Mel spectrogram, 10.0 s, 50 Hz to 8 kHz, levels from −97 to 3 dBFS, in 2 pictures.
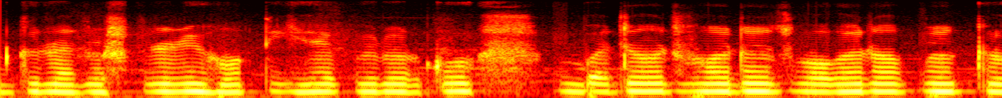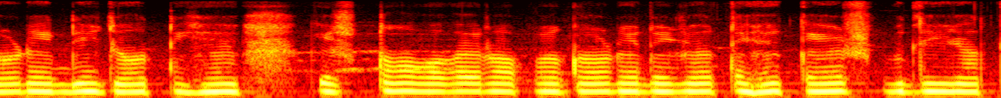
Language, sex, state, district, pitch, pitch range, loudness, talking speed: Hindi, male, Uttar Pradesh, Jyotiba Phule Nagar, 185 Hz, 180-190 Hz, -13 LUFS, 155 wpm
